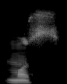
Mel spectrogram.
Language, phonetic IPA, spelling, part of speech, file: Russian, [mus], мусс, noun, Ru-мусс.ogg
- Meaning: mousse (dessert)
